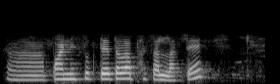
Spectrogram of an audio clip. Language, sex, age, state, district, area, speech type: Maithili, female, 60+, Bihar, Purnia, rural, conversation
